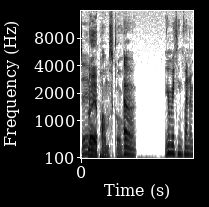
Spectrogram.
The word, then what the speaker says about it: Paul Mescal: Is that how you pronounce it? No, yeah, Paul Mescal.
